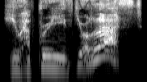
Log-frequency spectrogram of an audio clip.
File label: Female Sanlayn; Trigger Asphyxiate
